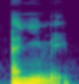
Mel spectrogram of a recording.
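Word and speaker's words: animée: So phonetically, you will get exactly the same form. So masculine form, animé, and then the feminine form, animé.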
